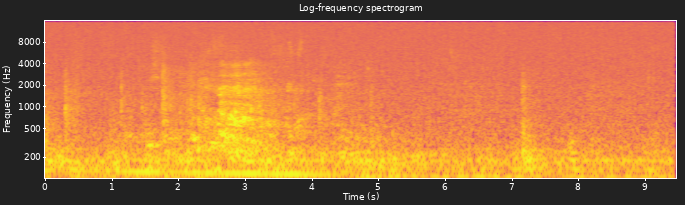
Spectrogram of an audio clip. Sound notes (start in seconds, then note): 2.4 attendees laughs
